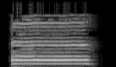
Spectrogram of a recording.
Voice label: "er" sound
